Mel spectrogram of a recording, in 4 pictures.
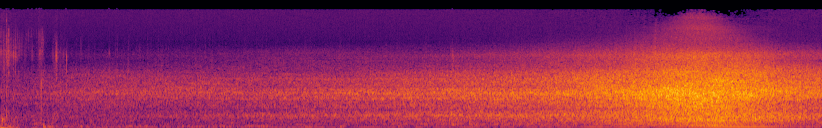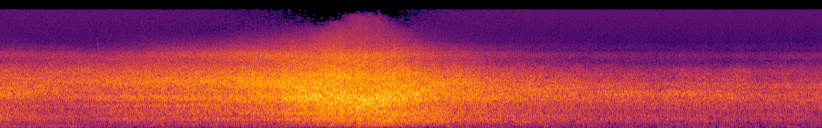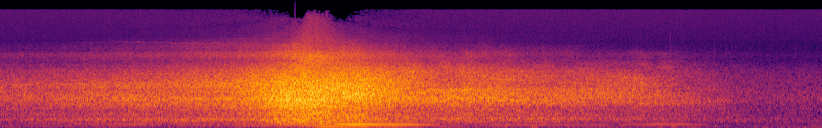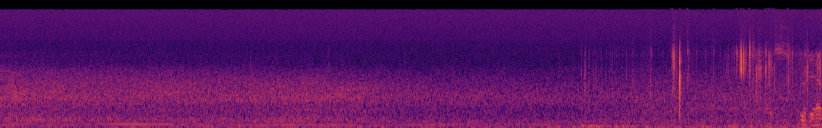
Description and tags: Cars passing on a quiet road. No post processing.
